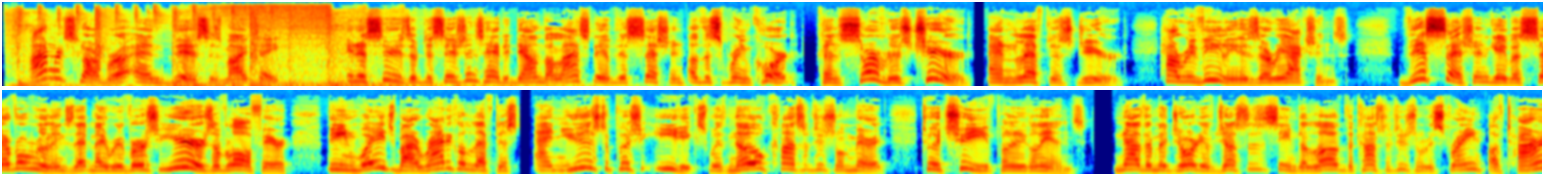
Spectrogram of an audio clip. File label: Radio Spot; Rick Scarborough; SCOTUS Rulings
